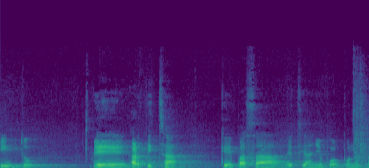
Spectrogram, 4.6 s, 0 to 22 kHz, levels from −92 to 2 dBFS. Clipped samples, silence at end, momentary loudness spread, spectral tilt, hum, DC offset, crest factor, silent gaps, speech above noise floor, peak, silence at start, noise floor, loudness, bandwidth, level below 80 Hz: under 0.1%; 0 s; 19 LU; -5.5 dB/octave; none; under 0.1%; 22 dB; none; 23 dB; -10 dBFS; 0 s; -55 dBFS; -31 LUFS; 15.5 kHz; -76 dBFS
